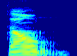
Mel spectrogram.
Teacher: Ro-nya karena diwakafkan sehingga ro-nya disukun, jatuh setelah fathah. Maka dibaca tafkhim, tebal ro-nya ya.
